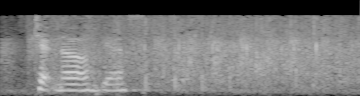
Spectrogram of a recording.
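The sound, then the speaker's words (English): An audience gives a round of applause to thank a group of committee members as they are named. A brief voice comes first, then dense, steady clapping continues to the end. “I'd be happy if you'd give them a round of applause to say thank you.”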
